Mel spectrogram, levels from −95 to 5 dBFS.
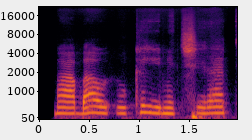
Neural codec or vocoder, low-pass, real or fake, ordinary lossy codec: codec, 44.1 kHz, 2.6 kbps, DAC; none; fake; none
